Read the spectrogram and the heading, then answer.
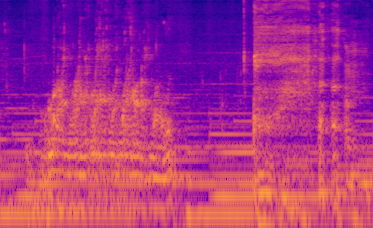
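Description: A wet gargling sound bubbles for a couple of seconds as a person drinks a sip of a solution from a glass, followed by a brief sipping slurp and a second burst of throaty gargling, loud, with no talking.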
